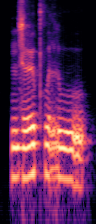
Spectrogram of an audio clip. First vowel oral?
yes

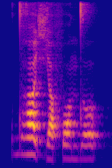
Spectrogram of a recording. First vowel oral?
yes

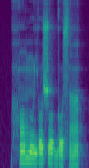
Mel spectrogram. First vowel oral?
no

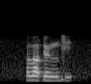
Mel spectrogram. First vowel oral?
yes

